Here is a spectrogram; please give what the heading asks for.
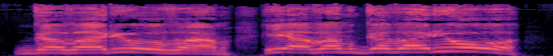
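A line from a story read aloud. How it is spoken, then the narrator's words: Shouted. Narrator (Russian): выкрикнул он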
